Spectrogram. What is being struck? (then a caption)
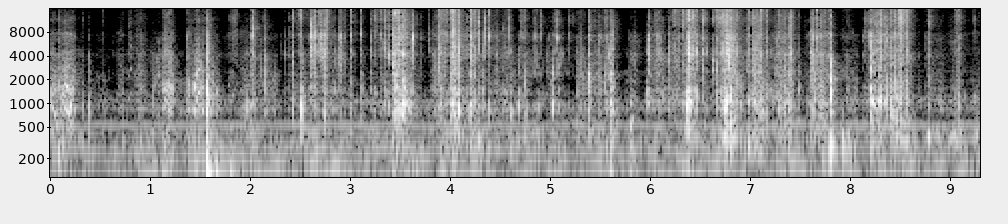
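Plastic bubble mailer. A flat pink padded plastic bubble mailer with a paper shipping label, hollow and holding a flat item, is lifted, flipped and pressed with bare fingertips. It gives off bright, papery crinkles and crackles in irregular bursts over a faint steady hum.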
